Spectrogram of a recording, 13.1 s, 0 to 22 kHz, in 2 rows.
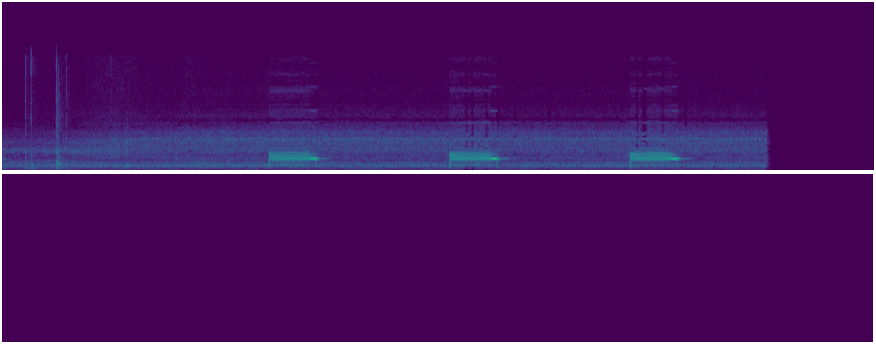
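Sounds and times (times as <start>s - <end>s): radio hiss: 0.0s - 5.8s.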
